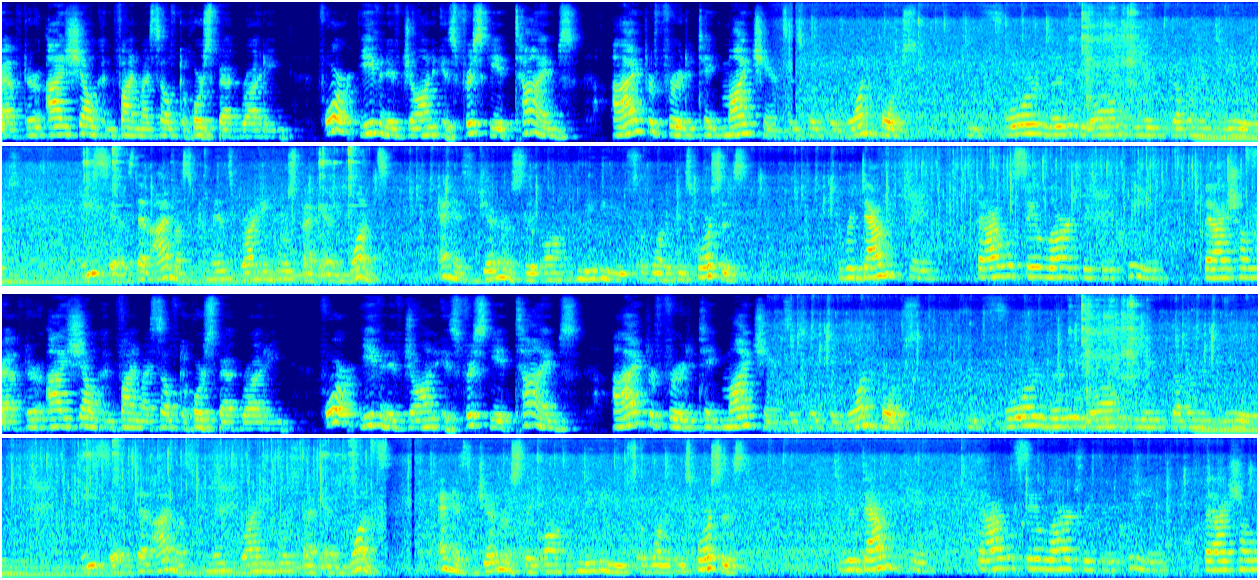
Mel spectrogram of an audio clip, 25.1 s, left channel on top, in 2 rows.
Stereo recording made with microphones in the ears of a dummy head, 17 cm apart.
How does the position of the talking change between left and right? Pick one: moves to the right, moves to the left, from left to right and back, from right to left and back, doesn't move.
from left to right and back.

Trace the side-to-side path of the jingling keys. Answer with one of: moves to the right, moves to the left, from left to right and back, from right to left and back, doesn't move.
moves to the left.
